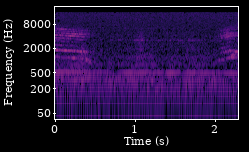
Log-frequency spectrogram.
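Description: A faint, high-pitched cry with a falling pitch in the first half second, over a steady low hum.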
